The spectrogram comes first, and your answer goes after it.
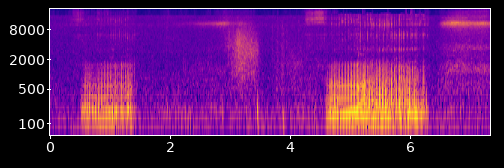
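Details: Loud snoring from a sleeping 12.5-year-old pet pug: two long, rumbling, low-pitched snores, each lasting about a second or more, separated by quiet breathing pauses indoors.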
